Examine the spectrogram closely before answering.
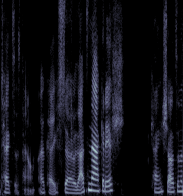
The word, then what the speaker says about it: Natchitoches: It's Natchitoches. It is not Natchitoches. No, it is not. But that's not to be confused with Nacogdoches, which is a Texas town. Okay, so that's Natchitoches.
